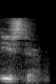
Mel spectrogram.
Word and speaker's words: Ishtar: Semiramis became known as Ishtar which is pronounced Easter and her moon egg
